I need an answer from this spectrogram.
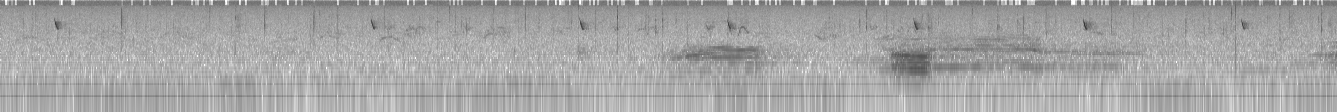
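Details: Bulls on a rainy day in Tierra del Fuego, Argentina, on the Patagonian plain: a moderate moo midway, then a louder, longer bellow that starts sharply and holds level. A low rumble and brief high bird notes sound in the background.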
